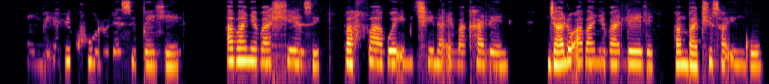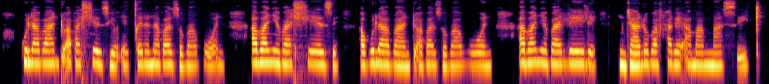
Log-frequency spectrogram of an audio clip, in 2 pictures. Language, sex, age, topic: North Ndebele, female, 18-24, health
